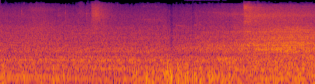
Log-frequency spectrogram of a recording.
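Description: Steady city road traffic: a continuous low rumble and hiss of passing vehicles, with brief swells of higher hiss about two seconds in and again near the end.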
